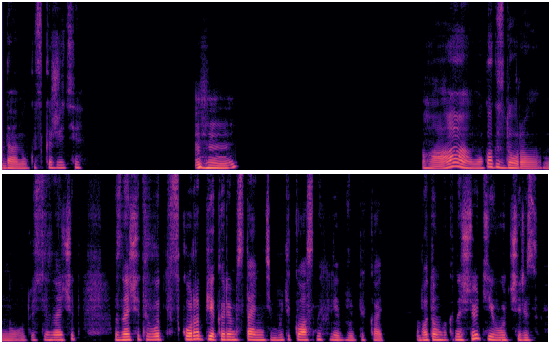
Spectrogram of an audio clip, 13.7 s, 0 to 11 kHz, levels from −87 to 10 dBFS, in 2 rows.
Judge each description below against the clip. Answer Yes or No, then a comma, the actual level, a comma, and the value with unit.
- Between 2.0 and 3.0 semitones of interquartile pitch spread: No, average, 3.6 semitones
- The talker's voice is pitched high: No, medium, 165 Hz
